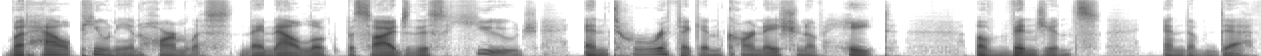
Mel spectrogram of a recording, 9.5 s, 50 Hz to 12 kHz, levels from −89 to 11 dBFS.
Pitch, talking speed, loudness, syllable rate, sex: 100 Hz, 135 wpm, -24 LUFS, 4.2 syllables/s, male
